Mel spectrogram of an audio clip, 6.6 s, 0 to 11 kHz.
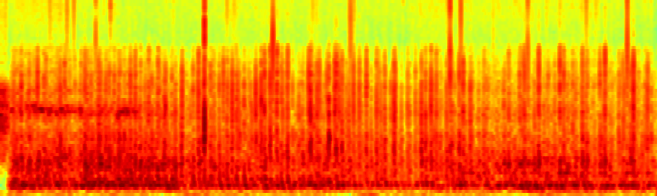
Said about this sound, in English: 10, 9, ignition sequence start. 6, 5, 4, 3, 2, 1. 0, all engine running. Liftoff, we have a liftoff. 32 minutes past the hour. Liftoff on Apollo 11.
